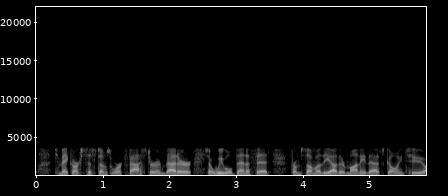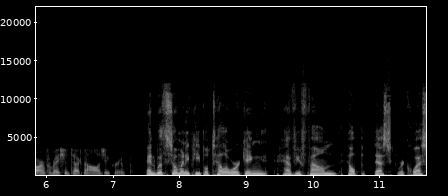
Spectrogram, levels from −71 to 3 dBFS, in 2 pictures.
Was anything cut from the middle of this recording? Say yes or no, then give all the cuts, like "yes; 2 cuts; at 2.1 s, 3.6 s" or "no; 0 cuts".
yes; 1 cut; at 2.5 s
